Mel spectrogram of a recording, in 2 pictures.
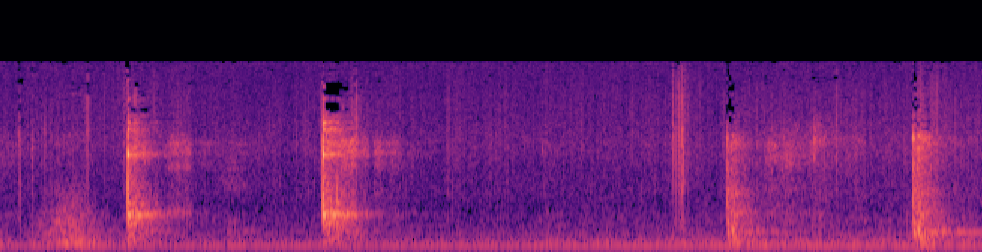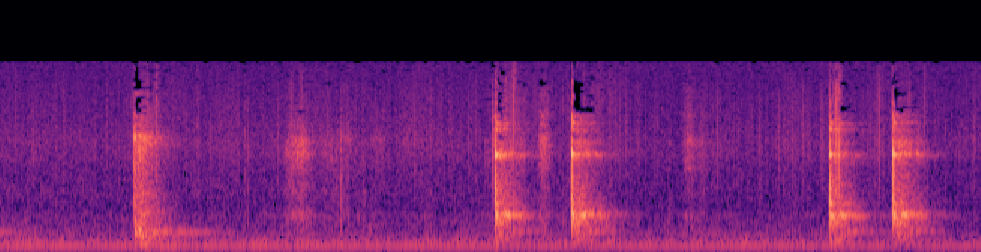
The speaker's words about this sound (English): with the earthenware jug, I knocked against the wall where the sound came.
